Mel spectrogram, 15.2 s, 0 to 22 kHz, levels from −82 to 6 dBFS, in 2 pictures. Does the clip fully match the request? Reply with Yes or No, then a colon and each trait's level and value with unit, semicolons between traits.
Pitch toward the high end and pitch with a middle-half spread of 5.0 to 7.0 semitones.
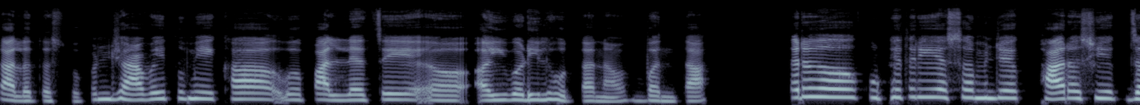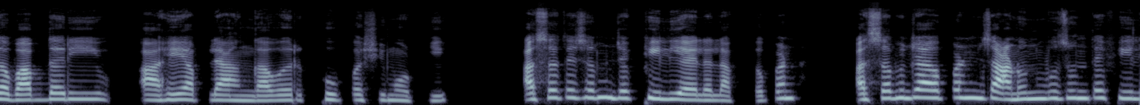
Yes: high, 225 Hz; wide, 5.4 semitones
